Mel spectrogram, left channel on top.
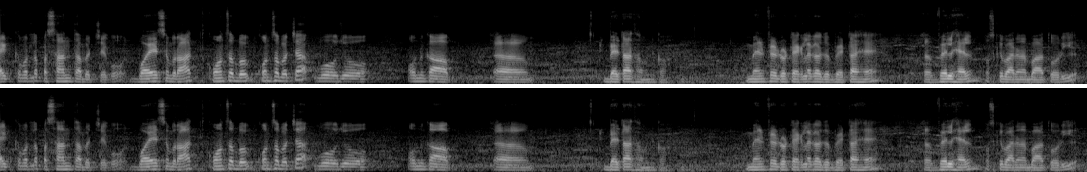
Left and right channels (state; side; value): normal; both; correlation 0.91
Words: کا مطلب پسند تھا بچے کو۔ بوائے سے مراد کون سا بچہ؟ وہ جو ان کا بیٹا تھا، ان کا مینفریڈ اور ٹیکلا کا جو بیٹا ہے ولہیلم، اس کے بارے میں بات ہو رہی ہے۔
